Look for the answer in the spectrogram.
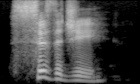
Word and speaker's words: Syzygy: But this is the Syzygy. Is that how you say it? Syzygy. – I don't even know if you're speaking English there. – That's right. It's S-Y-Z-Y-G-Y.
